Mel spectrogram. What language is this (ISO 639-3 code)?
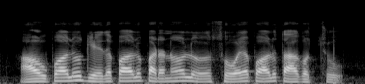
tel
